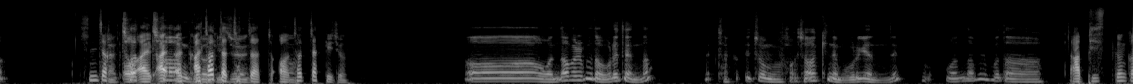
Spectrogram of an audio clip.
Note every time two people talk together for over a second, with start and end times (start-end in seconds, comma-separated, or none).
1.0-3.0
